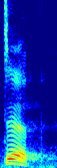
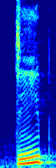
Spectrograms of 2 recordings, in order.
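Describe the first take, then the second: First: The vowel is a short i sound. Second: The vowel is a long ee sound. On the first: The speaker calls it wrong. "gets pronounced dip" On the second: The speaker calls it right. "deep often gets pronounced dip"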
